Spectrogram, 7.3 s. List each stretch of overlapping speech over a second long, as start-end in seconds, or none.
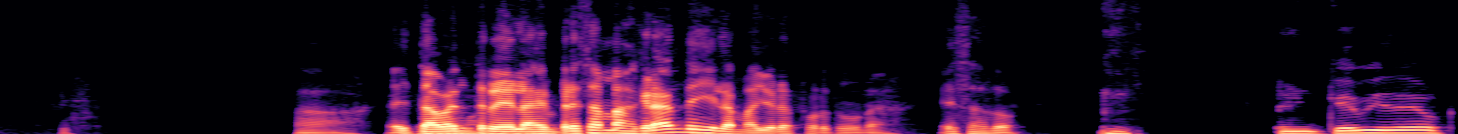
2.1-3.7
